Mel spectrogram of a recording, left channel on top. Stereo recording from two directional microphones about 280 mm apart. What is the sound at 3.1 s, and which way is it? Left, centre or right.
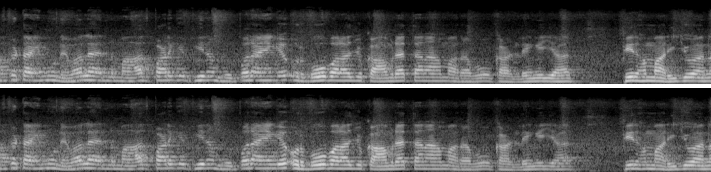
A man's voice, centre.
